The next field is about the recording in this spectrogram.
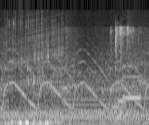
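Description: A police car siren in a driving video game, from a cop chasing the player, yelps in rapid, repeating rising-and-falling sweeps, loud, over a steady low engine rumble with a couple of brief thumps at the start.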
